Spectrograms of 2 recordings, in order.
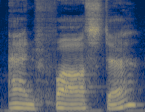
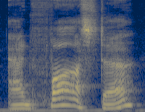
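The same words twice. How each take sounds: The two takes are said the same way.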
